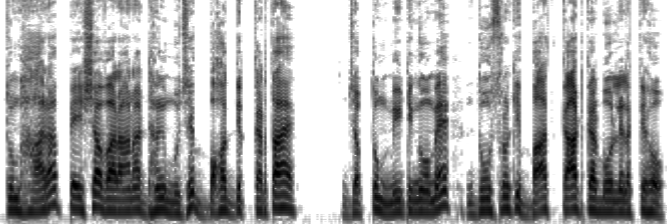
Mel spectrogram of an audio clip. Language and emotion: Urdu, angry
